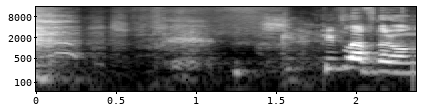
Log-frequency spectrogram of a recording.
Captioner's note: all laughing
